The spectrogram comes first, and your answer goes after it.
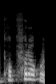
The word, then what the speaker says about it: PUF: 보통 퍼프라고 읽는다고 하고 이런 식으로 사용한다고 합니다.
